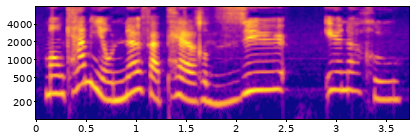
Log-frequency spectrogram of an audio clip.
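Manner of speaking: plain reading voice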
